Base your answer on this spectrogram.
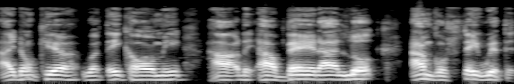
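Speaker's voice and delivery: ordinary delivery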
